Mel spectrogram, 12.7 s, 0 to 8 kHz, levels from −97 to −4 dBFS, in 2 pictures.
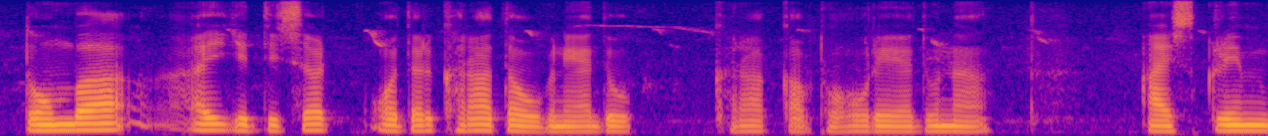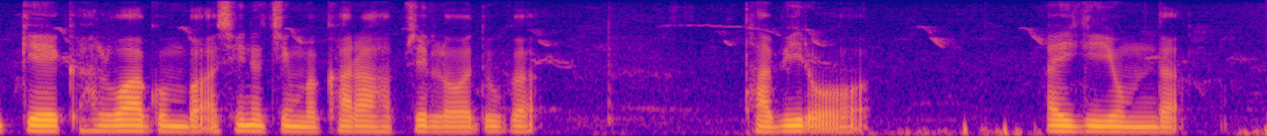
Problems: background sounds at intervals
